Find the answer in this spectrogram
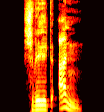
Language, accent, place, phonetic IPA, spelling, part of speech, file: German, Germany, Berlin, [ˌʃvɪlt ˈan], schwillt an, verb, De-schwillt an.ogg
- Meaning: third-person singular present of anschwellen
